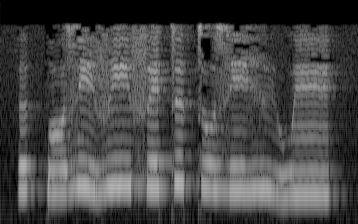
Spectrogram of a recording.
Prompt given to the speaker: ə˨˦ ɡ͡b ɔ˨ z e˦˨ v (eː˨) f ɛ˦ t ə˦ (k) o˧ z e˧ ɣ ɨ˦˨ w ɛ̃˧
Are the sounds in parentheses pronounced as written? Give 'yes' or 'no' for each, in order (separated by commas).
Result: no, no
